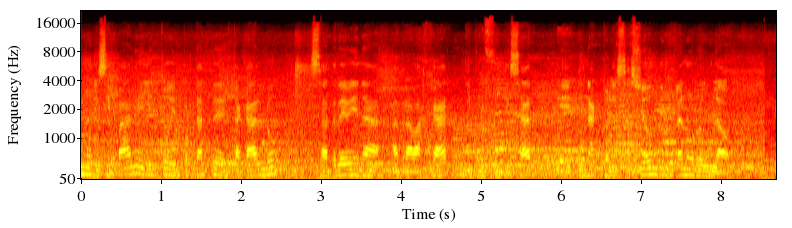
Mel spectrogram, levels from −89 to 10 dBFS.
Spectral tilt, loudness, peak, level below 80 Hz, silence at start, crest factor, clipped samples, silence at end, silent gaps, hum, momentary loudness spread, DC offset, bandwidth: -4.5 dB/octave; -17 LUFS; -4 dBFS; -36 dBFS; 0 s; 14 dB; under 0.1%; 0 s; none; none; 4 LU; under 0.1%; 18 kHz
